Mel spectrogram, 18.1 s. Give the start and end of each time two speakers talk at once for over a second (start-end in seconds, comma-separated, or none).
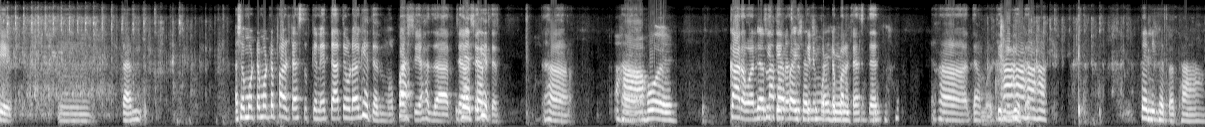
11.3-13.2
